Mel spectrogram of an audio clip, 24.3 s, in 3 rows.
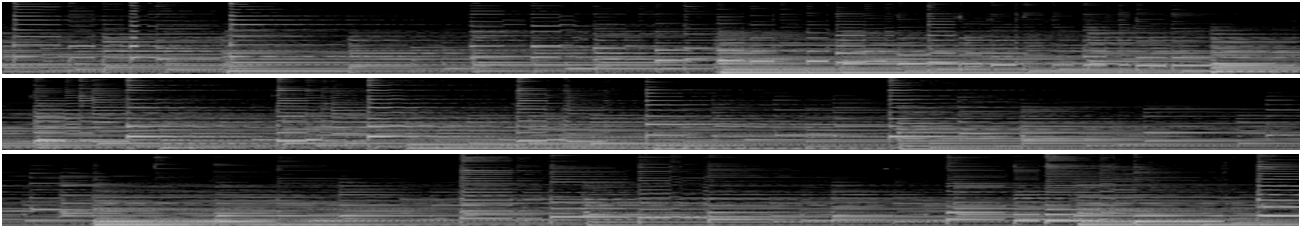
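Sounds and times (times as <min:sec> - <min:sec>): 
guitar cover: 0:00.0 - 0:24.3
piano cover: 0:00.0 - 0:24.3.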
